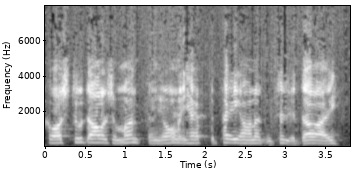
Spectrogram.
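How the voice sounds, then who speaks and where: An actor playing a meek, persistent oddball insurance salesman, deadpan, in 1940s radio comedy. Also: high voice, fairly quick, creaky. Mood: earnest, persistent. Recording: noisy old radio recording.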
